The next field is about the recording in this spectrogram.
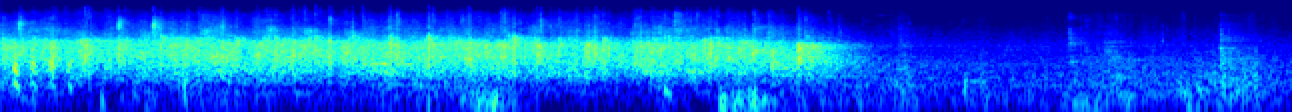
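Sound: audience clapping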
